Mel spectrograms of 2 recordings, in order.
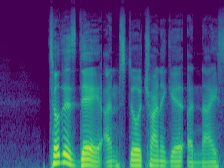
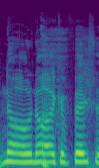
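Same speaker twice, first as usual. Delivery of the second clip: desperate insistence; 12 semitones higher, 5 dB louder than usual. Retold or imitated. Desperate kid retold.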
